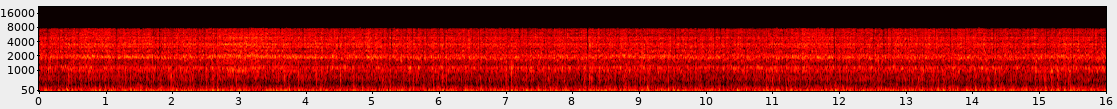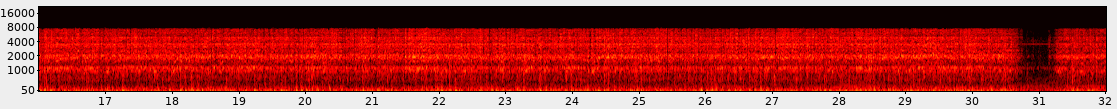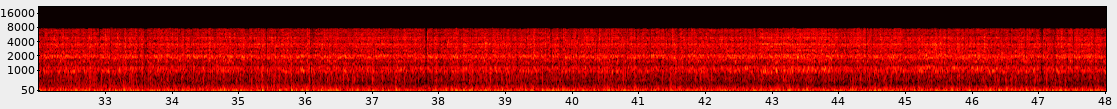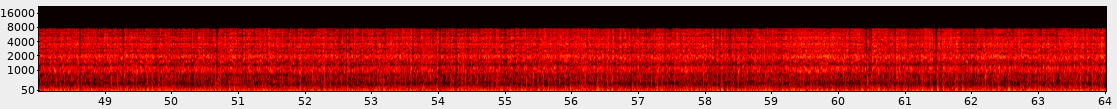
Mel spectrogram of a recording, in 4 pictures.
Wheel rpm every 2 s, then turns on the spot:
160, 160, 160, 160, 160, 150, 150, 150, 150, 140, 150, 150, 150, 150, 150, 80, 130, 140, 140, 130, 140, 130, 130, 130, 130, 130, 140, 130, 140, 150, 140, 140.
none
